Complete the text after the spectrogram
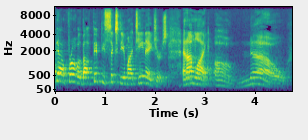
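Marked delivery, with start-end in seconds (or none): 3.2-4.7 low, sinking mock dismay; soft, low "uh-oh" dread. Youth pastor realizing the water is cold, dismayed.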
